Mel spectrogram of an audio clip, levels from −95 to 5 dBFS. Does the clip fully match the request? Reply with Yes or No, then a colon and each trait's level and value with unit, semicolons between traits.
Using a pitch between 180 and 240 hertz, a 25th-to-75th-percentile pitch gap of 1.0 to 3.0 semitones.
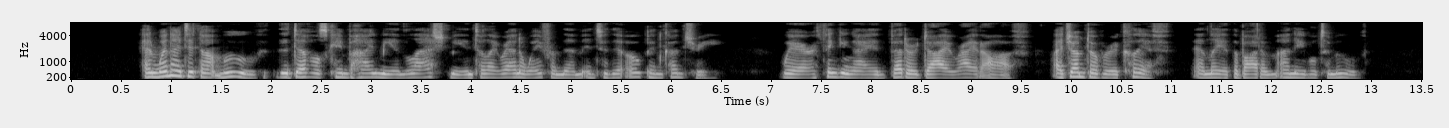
Yes: medium, 185 Hz; narrow, 2.6 semitones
